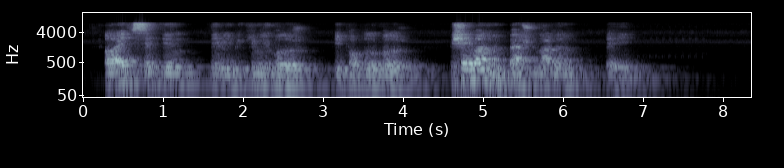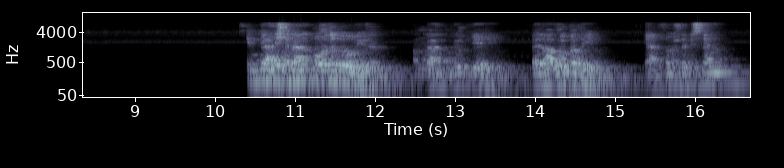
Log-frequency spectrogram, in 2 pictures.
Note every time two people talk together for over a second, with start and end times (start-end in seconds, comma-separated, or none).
10.6-12.0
